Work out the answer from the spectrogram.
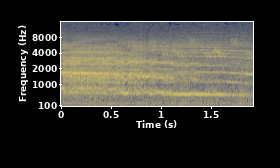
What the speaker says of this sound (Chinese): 听着鸡叫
